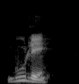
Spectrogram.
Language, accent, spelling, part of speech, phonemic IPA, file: French, France, boulet, noun, /bu.lɛ/, LL-Q150 (fra)-boulet.wav
- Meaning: 1. cannonball 2. ball and chain 3. fetlock 4. goof, goofball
